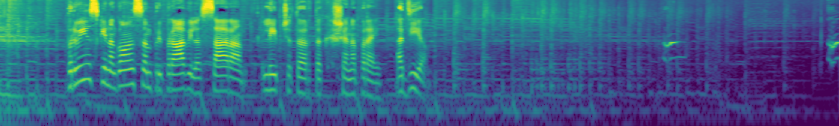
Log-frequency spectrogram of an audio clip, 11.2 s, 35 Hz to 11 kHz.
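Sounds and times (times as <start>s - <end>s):
steady music: 0.0s - 11.1s
speech: 0.9s - 5.8s
cat meowing: 8.8s - 9.2s, 11.0s - 11.1s.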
